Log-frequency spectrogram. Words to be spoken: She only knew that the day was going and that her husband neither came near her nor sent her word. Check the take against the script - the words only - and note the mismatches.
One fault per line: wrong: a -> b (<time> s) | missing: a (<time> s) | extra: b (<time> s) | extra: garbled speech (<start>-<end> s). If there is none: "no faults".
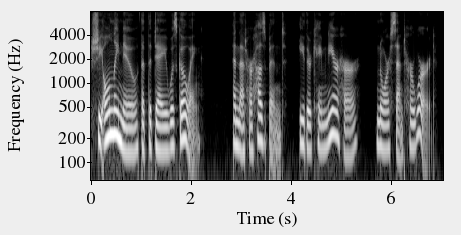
wrong: neither -> either (4.1 s)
